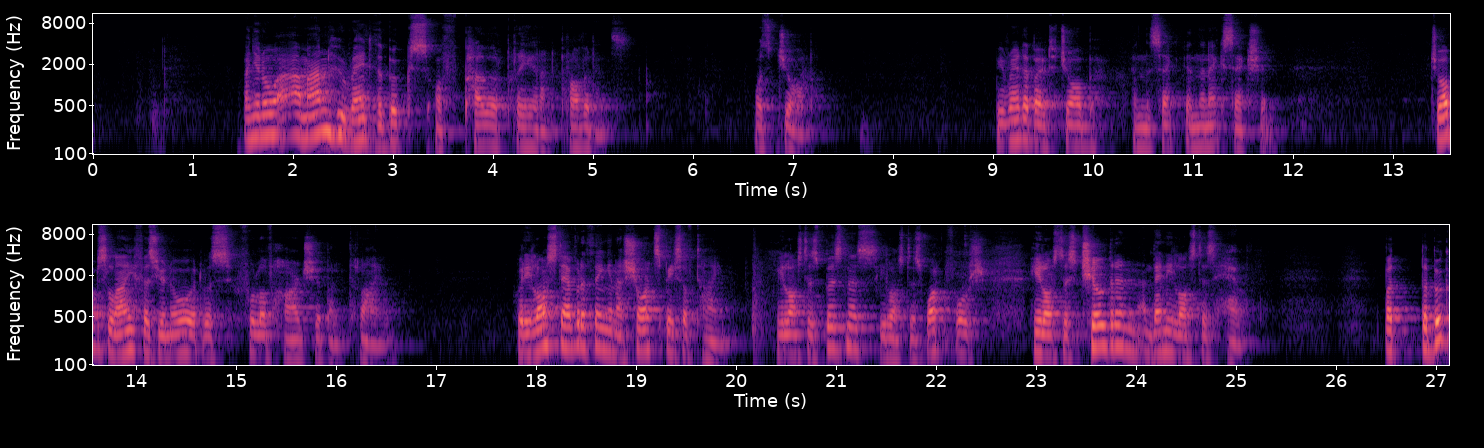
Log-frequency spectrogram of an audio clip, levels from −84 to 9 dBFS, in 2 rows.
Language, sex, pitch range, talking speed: English, male, 135-175 Hz, 155 wpm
